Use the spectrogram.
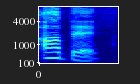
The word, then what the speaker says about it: Abe: to the White House my name is Abbe but in the United States some people mistakenly pronounce my name as ape but that is not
